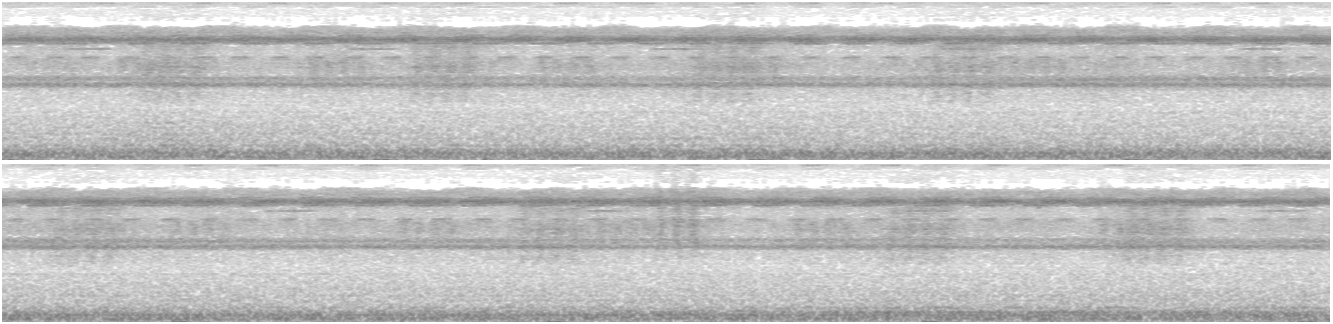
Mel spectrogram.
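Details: Night-time forest crickets in summer: constant piercing trill in stacked high tones, punctuated by short louder bursts roughly every two seconds, over steady low noise.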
